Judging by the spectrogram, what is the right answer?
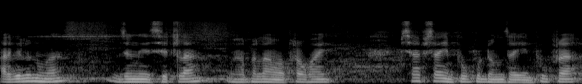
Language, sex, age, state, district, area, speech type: Bodo, male, 45-60, Assam, Chirang, rural, spontaneous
